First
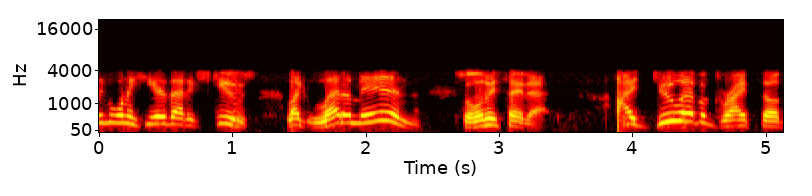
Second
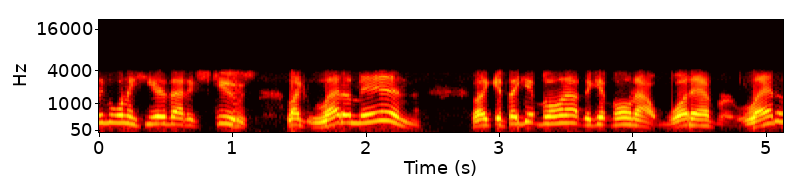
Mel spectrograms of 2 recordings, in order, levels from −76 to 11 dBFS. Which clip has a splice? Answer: first; 1 cut; at 2.7 s

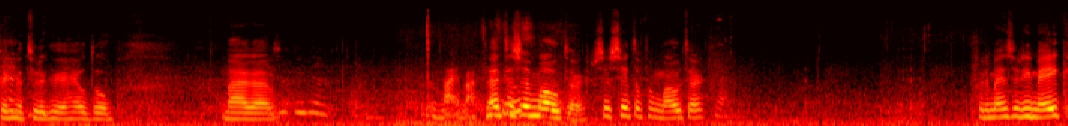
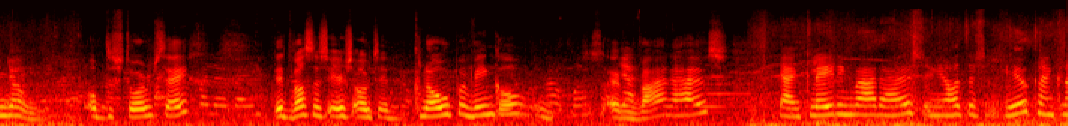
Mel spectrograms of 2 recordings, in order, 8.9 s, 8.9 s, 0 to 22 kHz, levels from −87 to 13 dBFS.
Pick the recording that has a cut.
first; 2 cuts; at 4.1 s, 5.9 s

